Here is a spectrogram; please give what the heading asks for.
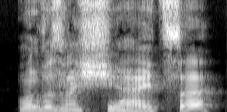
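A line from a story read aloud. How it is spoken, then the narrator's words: Moaning. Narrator (Russian): застонала Тайлер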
